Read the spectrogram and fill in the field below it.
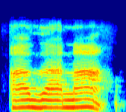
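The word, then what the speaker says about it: أذانًا: Maka azan ini bacanya apa ibu-ibu? Azana. Ya, Azana. azana.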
